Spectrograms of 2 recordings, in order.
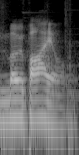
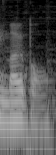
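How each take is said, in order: First: It is said with the British pronunciation. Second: It is said with a non-British pronunciation. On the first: "Apparently in British English, we're supposed to say mobile" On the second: "I'd rather say mobile"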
